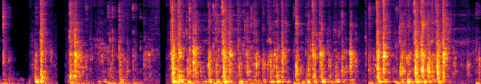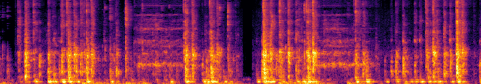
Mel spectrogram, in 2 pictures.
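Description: Rapid typing on a computer keyboard: a dense, continuous clatter of key clicks in long bursts with brief pauses, and no talking.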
